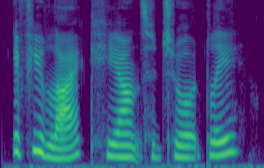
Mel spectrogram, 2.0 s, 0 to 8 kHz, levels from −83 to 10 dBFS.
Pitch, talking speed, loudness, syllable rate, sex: 225 Hz, 180 wpm, -19 LUFS, 5.5 syllables/s, female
